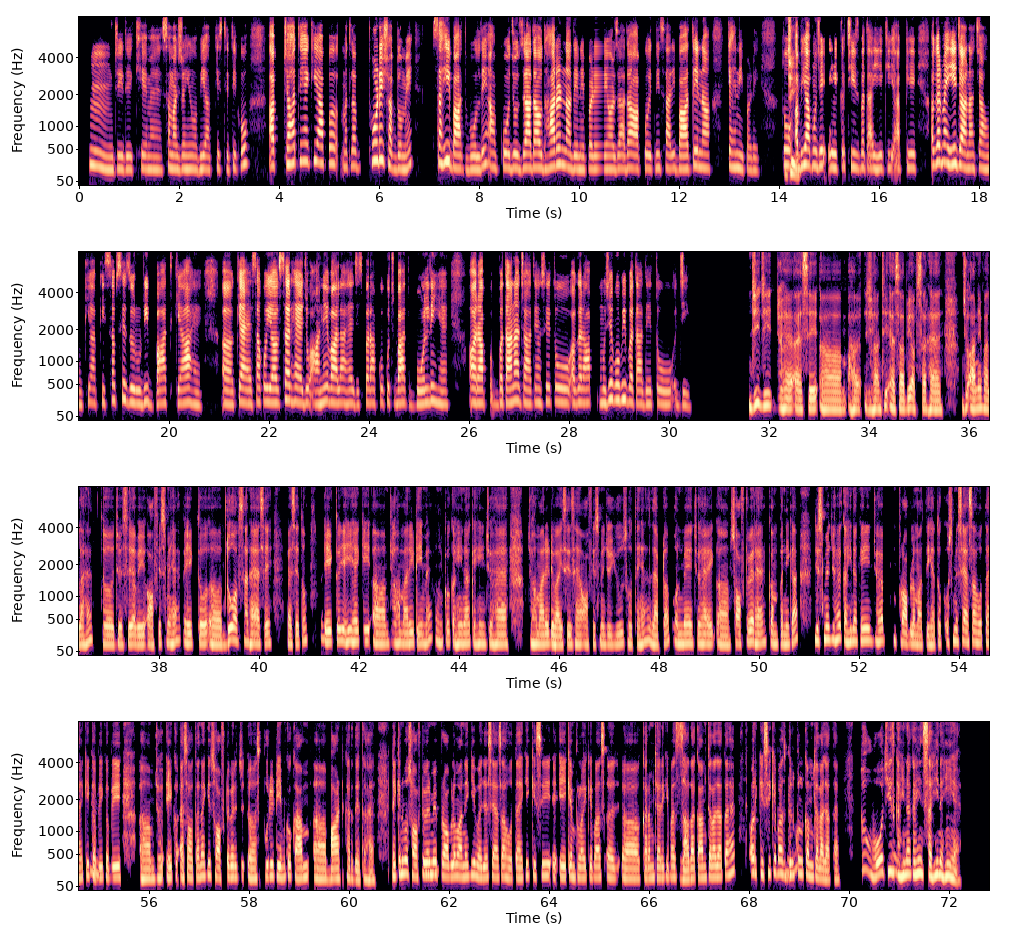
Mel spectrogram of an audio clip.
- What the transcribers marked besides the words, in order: in English: "ऑफ़िस"; in English: "टीम"; in English: "डिवाइसेस"; in English: "ऑफ़िस"; in English: "यूज़"; in English: "प्रॉब्लम"; in English: "टीम"; in English: "प्रॉब्लम"; in English: "एम्प्लॉयी"
- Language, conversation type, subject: Hindi, advice, मैं अपनी बात संक्षेप और स्पष्ट रूप से कैसे कहूँ?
